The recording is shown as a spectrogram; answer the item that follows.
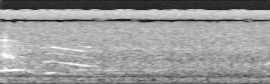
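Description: Faint bird calls: a few short, downward-sliding whistled notes in the first second, then only a quiet background hum.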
